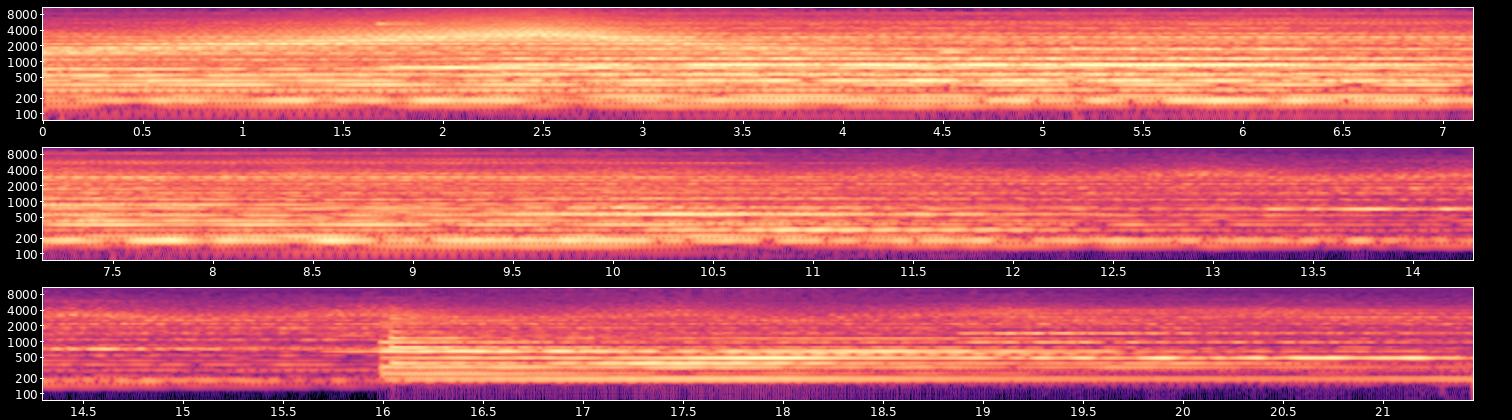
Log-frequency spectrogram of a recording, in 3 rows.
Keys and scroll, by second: 5.6 x, 10.9 s, 16.1 a.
